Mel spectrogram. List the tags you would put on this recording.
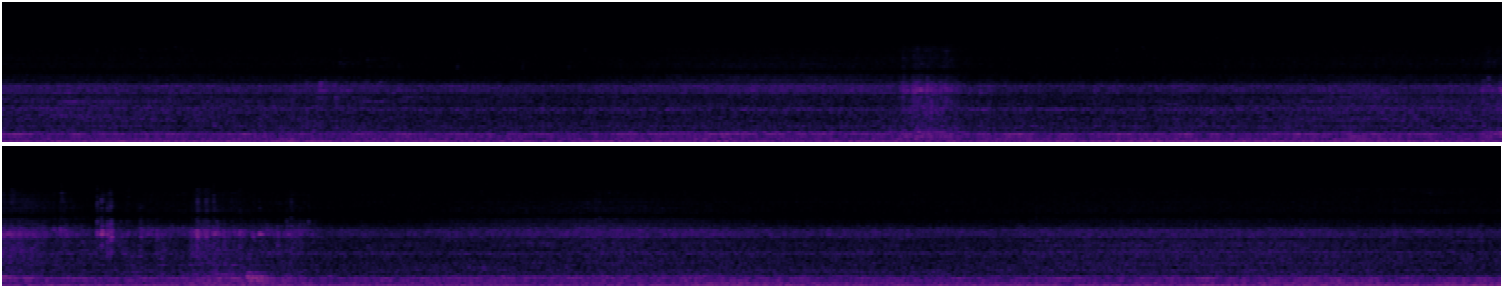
Soundscapes > Nature
phenological-recording
Dendrophone
artistic-intervention
alice-holt-forest
data-to-sound
natural-soundscape
field-recording
sound-installation

